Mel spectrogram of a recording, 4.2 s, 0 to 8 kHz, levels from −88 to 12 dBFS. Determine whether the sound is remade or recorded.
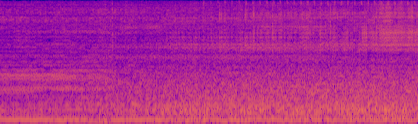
remade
